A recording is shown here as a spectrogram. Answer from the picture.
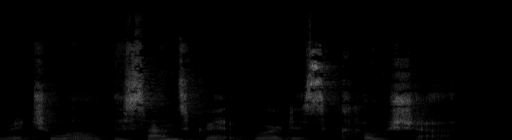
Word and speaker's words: kosha: of ceremony and ritual the sanskrit word is kosha kosha how do you spell that k-o-s-h-a okay and what it means is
